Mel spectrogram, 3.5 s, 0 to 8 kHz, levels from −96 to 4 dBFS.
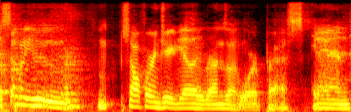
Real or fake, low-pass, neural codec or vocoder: fake; 7.2 kHz; codec, 44.1 kHz, 2.6 kbps, SNAC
